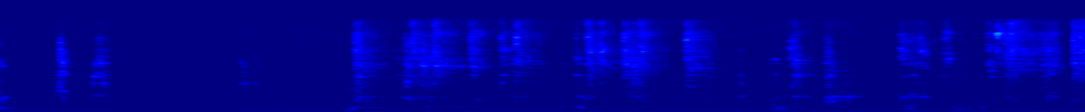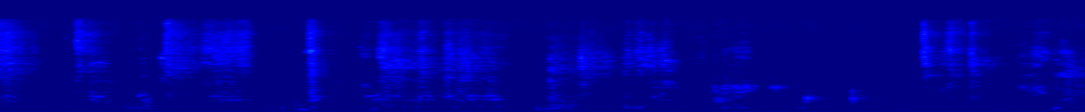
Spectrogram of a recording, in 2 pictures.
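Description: Near silence, with faint irregular clicks and rustles of stiff plastic packaging pieces being handled and fitted together by hand. The sound drops out completely for about half a second near the start.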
